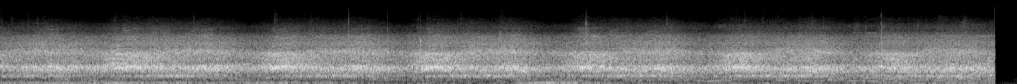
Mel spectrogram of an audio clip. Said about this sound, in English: So that's the crowd after game one of LGD versus OG. They're going to yell again in a second when LGD comes out of the booth.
